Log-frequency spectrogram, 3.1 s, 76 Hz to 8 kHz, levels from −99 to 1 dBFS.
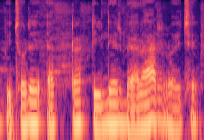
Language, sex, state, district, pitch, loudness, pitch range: Bengali, male, West Bengal, Cooch Behar, 130 Hz, -17 LUFS, 120-135 Hz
